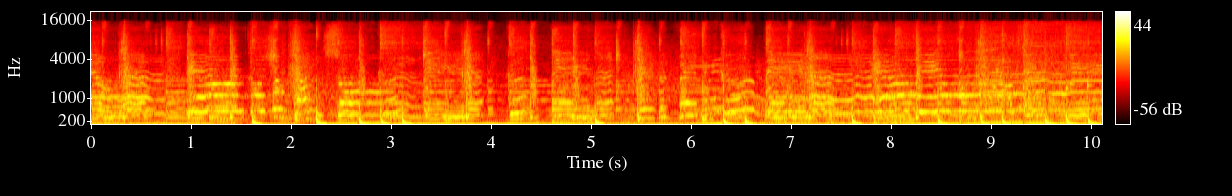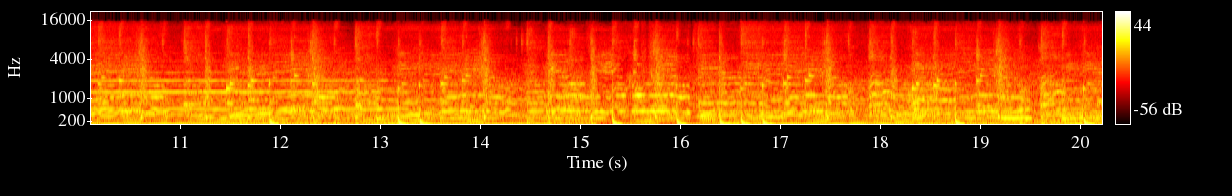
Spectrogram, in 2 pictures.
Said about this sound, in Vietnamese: quá ngọt ngào, quá dễ thương tiếng hát của … trong bài hát …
